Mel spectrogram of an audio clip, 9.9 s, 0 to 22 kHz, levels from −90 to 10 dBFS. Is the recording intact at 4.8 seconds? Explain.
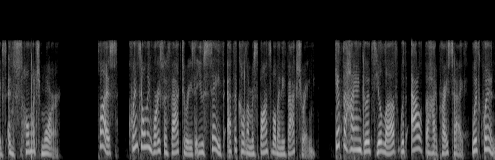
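No. A loud pop hits from 4.72 to 4.91 s: two sharp thumps, about 20 dB above the speech, which continues beneath. The likely cause is a sudden electrical pulse.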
